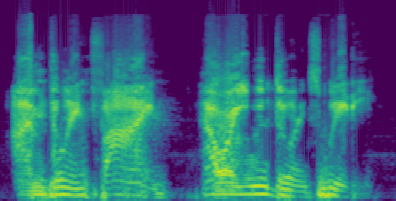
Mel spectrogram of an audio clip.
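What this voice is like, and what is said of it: Imitates another person's voice. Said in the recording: “Guess Who's Doing Brenda Impression”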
